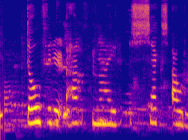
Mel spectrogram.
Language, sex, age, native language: Icelandic, male, 9, Icelandic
